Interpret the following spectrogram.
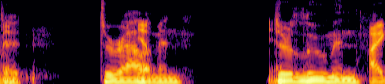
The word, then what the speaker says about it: Duralumin: I called it Duralumin, which is dumb. It should be Duralumin. Duralumin. Also works if you're pronouncing aluminum as aluminium, which for most of the world is correct.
